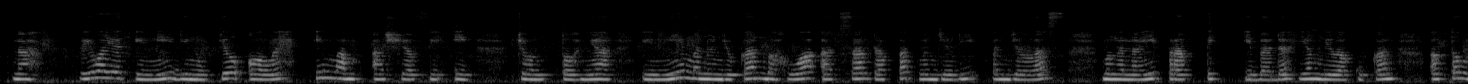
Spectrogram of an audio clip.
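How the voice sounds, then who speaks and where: A young woman university student giving a recorded class presentation in a slow, careful, recited manner. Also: a little high, darkish tone, echoey room, slight background noise, rough recording. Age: young adult.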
